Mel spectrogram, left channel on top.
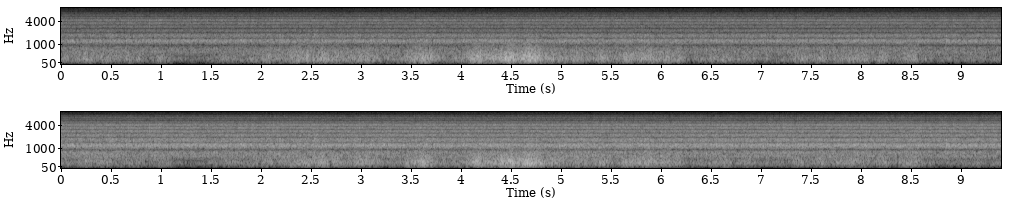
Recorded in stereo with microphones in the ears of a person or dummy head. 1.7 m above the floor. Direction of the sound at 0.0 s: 40° right (ahead or behind).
